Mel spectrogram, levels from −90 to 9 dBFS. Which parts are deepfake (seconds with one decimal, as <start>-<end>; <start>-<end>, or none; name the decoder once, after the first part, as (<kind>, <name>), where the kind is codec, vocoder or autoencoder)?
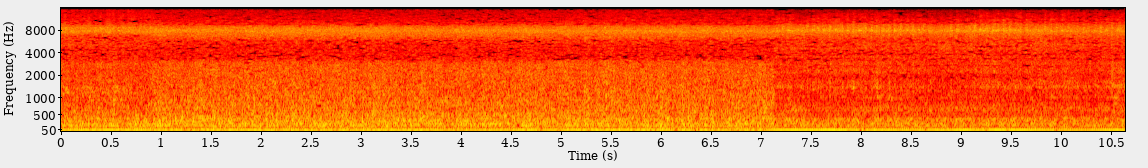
1.4-3.7 (vocoder, BigVGAN v2); 5.0-10.1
